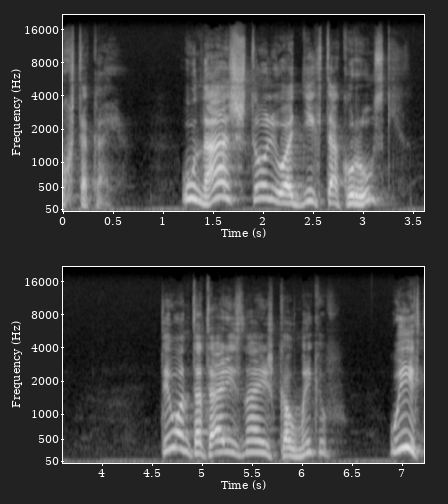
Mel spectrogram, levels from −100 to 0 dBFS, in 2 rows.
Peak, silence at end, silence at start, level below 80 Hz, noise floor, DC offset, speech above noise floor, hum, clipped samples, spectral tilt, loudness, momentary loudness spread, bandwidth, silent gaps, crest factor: -2 dBFS; 0 s; 0 s; -56 dBFS; -57 dBFS; under 0.1%; 36 dB; none; under 0.1%; -4 dB/octave; -20 LUFS; 13 LU; 17.5 kHz; none; 20 dB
